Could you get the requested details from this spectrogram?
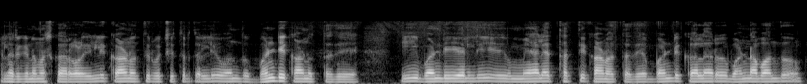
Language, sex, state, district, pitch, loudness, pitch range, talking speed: Kannada, male, Karnataka, Bellary, 135 Hz, -17 LUFS, 130-140 Hz, 125 wpm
